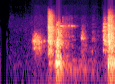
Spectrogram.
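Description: A dog vocalizing briefly and faintly in short sounds about a second in.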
